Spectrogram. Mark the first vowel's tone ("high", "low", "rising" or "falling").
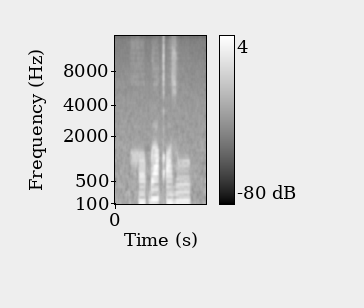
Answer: low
